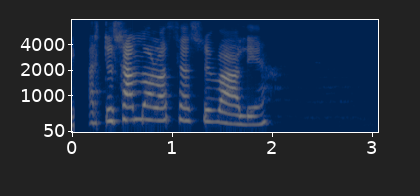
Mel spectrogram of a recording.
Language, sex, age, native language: Icelandic, female, 6, Icelandic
